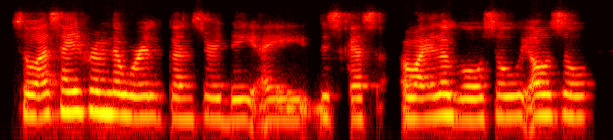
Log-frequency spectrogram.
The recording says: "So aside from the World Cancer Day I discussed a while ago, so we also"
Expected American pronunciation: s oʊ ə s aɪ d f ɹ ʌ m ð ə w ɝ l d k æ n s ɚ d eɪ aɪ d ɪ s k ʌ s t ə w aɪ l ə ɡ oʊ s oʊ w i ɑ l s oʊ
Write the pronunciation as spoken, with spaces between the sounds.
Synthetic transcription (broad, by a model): s oʊ ə s aɪ d f ɹ ʌ m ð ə w ɝ l d k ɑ n s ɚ d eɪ aɪ d ɪ s k ʌ s t ə w aɪ l ə ɡ oʊ s oʊ w i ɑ l s oʊ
